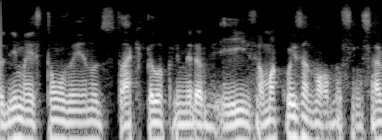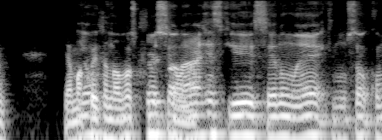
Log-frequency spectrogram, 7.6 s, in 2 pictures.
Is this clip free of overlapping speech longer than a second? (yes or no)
no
